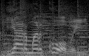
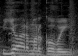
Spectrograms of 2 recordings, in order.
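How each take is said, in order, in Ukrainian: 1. Наголос на третьому складі. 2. Наголос на першому складі. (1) "У слові «ярмарковий» наголос на звук «о»" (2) "Від слова «ярмарок». Я такої ж думки"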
